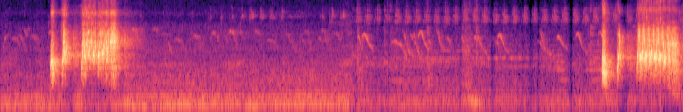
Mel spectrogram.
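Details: White quail, known locally as sufaid batair, giving two short harsh bursts of calling, one near the start and one near the end, separated by a quiet stretch with faint high chirps.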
